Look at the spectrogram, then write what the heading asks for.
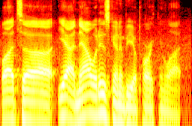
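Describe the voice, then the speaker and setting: A man's voice: fairly low pitch, lively intonation, a little fast. A man hosting a live stream, reacting informally and commenting on breaking news in a casual way.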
